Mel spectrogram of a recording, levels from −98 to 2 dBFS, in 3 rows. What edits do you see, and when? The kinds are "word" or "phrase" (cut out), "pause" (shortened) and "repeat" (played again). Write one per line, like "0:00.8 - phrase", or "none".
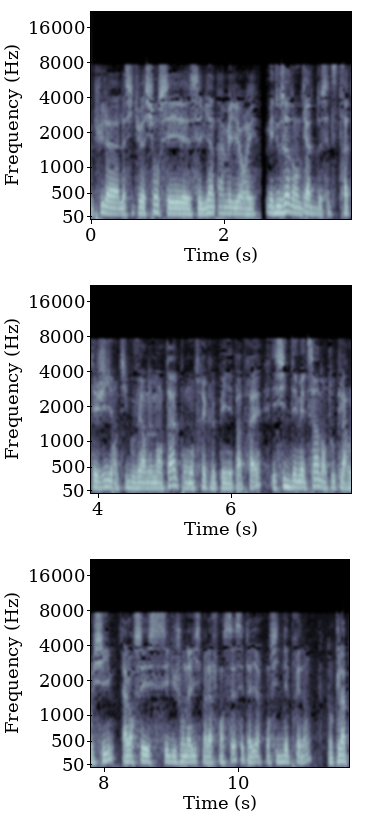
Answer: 0:02.5 - pause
